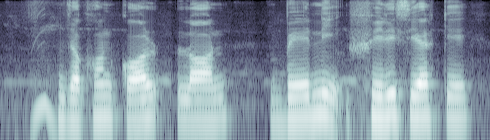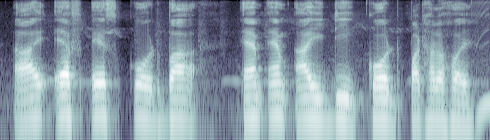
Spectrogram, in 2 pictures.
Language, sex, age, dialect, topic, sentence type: Bengali, male, 18-24, Jharkhandi, banking, statement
